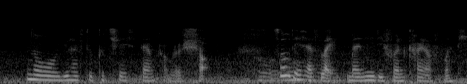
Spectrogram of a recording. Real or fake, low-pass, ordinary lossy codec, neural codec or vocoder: real; 5.4 kHz; MP3, 32 kbps; none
